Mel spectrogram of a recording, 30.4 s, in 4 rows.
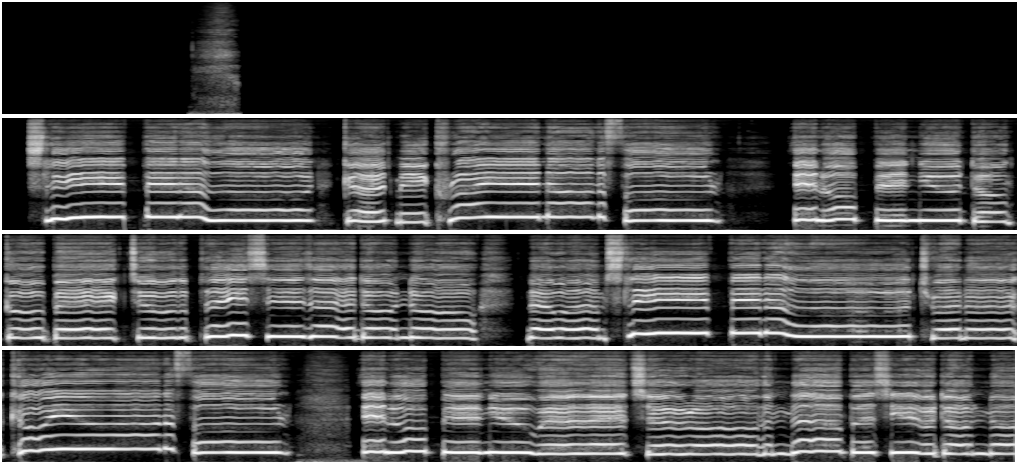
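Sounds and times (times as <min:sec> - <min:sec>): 
dry a cappella vocal harmony: 0:07.8 - 0:30.4.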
